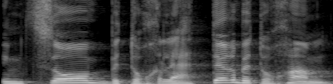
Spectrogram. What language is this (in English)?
Hebrew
